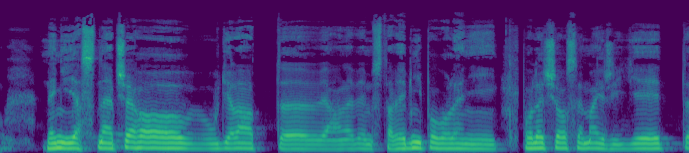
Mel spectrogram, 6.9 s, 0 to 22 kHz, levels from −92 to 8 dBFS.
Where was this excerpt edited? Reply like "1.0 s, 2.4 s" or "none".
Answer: 1.2 s, 5.2 s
